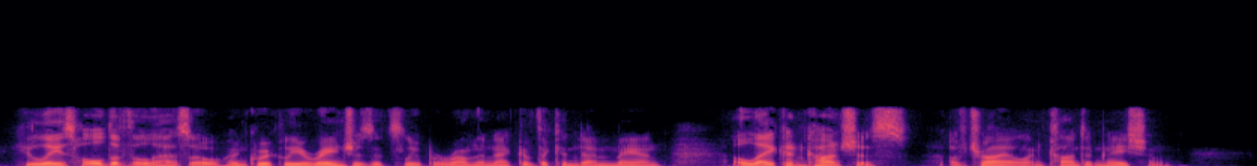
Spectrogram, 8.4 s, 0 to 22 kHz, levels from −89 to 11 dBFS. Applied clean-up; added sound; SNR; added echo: none; none; none; none.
